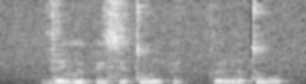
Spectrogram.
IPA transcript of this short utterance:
ɡe lʲopʲɤsʲɒtun pʲɤkːʏ nətu

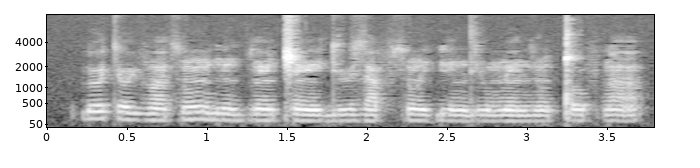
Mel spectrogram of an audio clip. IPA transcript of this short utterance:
ɠɵtɵy̯ vãsũ bĩɡblẽǁẽi̯ dʉzafsũi̯ɠi ndiu̯mẽnzũ ǃofɠã

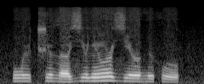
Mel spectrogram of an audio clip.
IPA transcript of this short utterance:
wʉt͡ʃʉðə zʲulʲũɹ zʲeɹɦʉfu

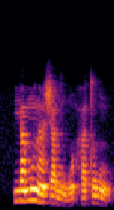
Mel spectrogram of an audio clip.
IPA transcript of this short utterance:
ja˦mũ˦lã˧ ʃa˧dĩ˨ bɔ̃˨˦ha˧to˦ wũ˦˨

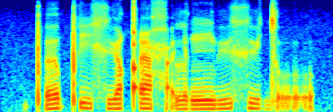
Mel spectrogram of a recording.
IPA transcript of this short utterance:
pʼə pʼixyqʼi ħə̰ləŋ͡myxy do̰

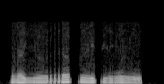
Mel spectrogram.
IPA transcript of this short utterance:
ðə˞ʎɯu̯ rɵ pɨi̯pʲui̯wɯu̯

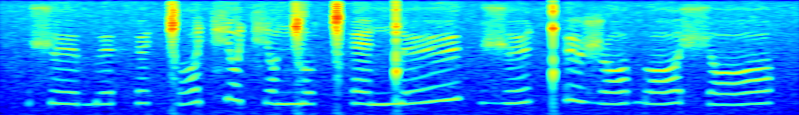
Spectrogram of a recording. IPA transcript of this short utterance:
ʃøbø høɡ͡ǀɔt͡ɕɔ t͡ɕɔŋ͡ǀoǀʰɛŋ͡ǃø | ʒø ǃʼøʐɔ ɡɔ ʃɔ

